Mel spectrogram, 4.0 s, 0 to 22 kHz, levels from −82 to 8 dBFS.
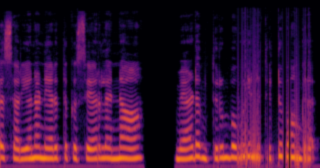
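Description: Processor overload crackle from 2.96 to 3.89 s: buffers of around 10 ms repeatedly miss their deadlines, leaving dozens of hard-edged silent gaps that sound like gritty crackle over the speech.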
